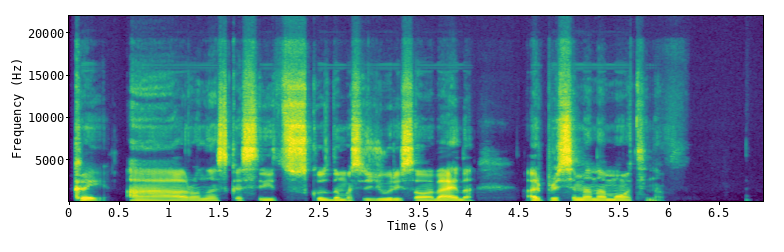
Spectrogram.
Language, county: Lithuanian, Vilnius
